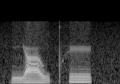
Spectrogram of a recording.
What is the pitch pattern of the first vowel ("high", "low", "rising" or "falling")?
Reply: low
